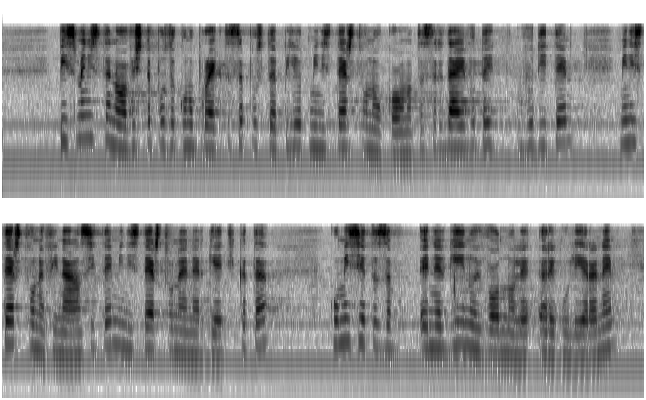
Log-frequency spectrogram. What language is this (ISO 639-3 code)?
bul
